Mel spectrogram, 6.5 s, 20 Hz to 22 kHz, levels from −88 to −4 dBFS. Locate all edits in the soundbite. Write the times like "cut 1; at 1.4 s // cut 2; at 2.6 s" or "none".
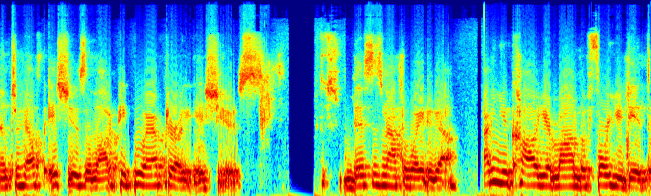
cut 1; at 4.9 s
